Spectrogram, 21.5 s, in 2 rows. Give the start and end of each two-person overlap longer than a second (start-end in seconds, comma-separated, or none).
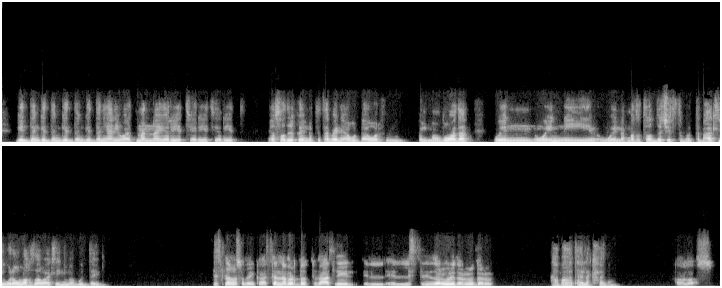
none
